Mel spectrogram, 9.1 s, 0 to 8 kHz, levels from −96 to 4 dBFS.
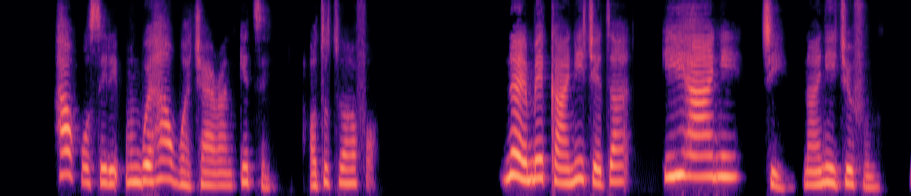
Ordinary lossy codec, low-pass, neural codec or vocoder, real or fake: none; none; codec, 16 kHz, 0.5 kbps, X-Codec, WavLM features, trained on Multilingual LibriSpeech; fake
